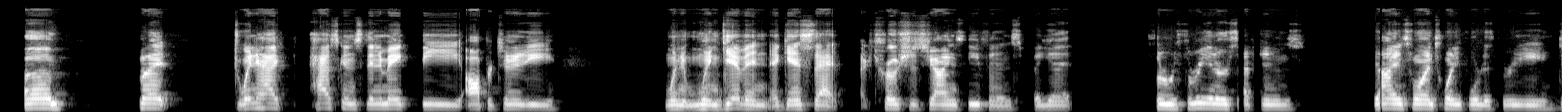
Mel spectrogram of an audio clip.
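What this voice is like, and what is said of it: Sick, rough-sounding voice. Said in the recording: “my voice is bad. ... I'm just sick.”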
